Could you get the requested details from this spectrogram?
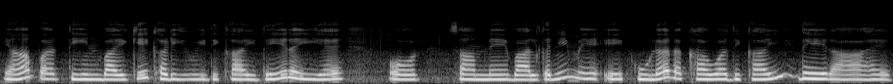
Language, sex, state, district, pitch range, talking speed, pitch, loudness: Hindi, female, Rajasthan, Jaipur, 225-255 Hz, 150 wpm, 235 Hz, -12 LUFS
